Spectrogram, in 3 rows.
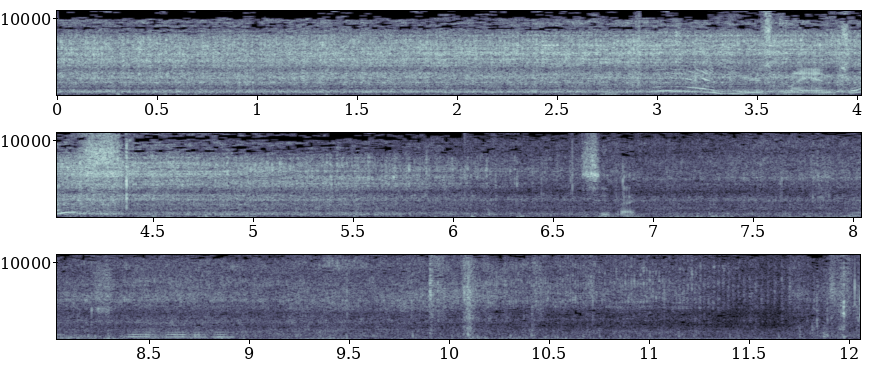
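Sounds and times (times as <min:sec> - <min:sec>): electric motor whine: 0:00.0 - 0:12.0
road rumble: 0:00.0 - 0:12.0
wind buffeting microphone: 0:00.0 - 0:12.0.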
